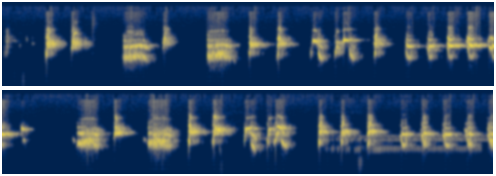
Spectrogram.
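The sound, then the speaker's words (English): Soft turkey clucks and yelps produced on a mouth call, in quick rhythmic bursts separated by brief pauses, with a rolling purr near the end and no talking. “this can be on a mouth call, whatever you're most proficient at being soft and quiet”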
